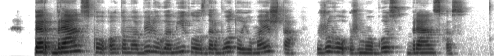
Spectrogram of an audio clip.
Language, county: Lithuanian, Marijampolė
